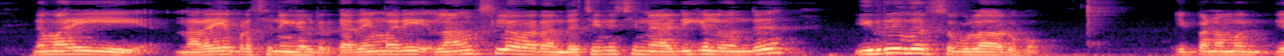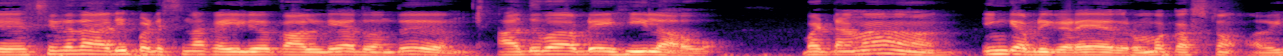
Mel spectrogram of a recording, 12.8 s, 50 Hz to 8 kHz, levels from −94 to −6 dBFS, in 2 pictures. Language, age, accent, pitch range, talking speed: Tamil, 20-39, native, 130-170 Hz, 170 wpm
